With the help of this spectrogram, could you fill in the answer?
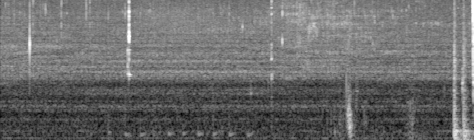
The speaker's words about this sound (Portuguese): Portanto, abri uma água das pedras agora e vou cipar. Vou cipar.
